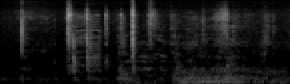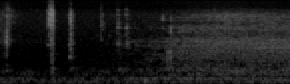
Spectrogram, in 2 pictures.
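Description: A GMC's engine being started from inside the cab: a few sharp clicks, then about two seconds in the engine catches with a brief surge and settles into a steady low idle. Near the end a rising hiss from the climate-control fan joins it.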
